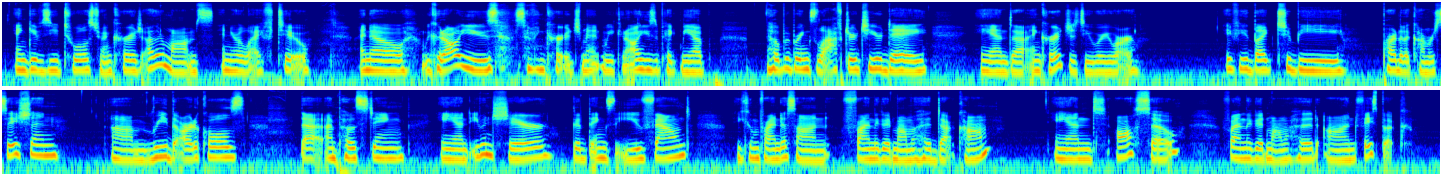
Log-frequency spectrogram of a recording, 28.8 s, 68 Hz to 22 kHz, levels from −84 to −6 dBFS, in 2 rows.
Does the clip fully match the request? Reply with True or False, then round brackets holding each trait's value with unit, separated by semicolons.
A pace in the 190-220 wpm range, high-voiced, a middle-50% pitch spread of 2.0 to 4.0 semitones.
False (165 wpm; 195 Hz; 2.7 semitones)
